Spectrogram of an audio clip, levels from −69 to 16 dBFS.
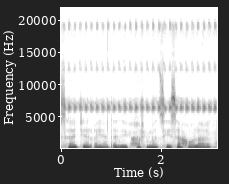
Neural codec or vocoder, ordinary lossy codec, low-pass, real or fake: none; none; 19.8 kHz; real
